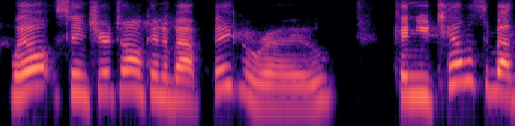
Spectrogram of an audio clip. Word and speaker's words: Figaro: where you where you want to go it's Vigoro of course and how are you spelling that because you're saying Vigoro but it's figuro but it's pronounced f i g a r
